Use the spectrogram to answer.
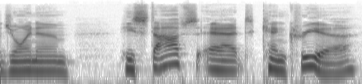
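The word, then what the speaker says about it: Cenchreae: He stops at Kenkrea. In Greek, this is pronounced Kenkreas, and this is the neighboring port, Corinth, because of its proximity to these two ports.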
